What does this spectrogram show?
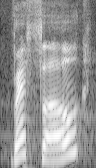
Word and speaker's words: Reffo: special guest it is the co-founder of Buffa refo am I pronouncing that right where is the name coming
